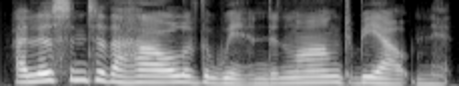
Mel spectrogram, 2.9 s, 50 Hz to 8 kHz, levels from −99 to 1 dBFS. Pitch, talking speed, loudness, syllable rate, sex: 195 Hz, 315 wpm, -18 LUFS, 6.9 syllables/s, female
